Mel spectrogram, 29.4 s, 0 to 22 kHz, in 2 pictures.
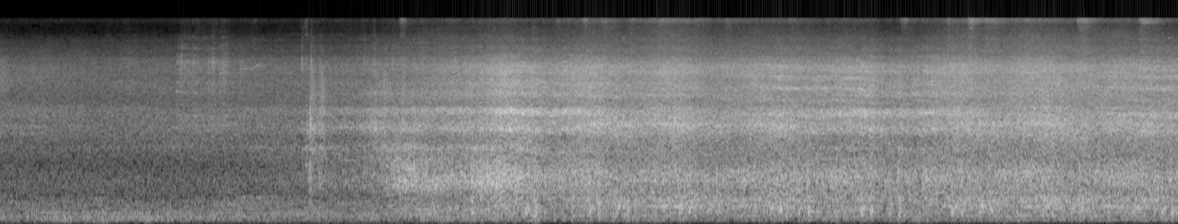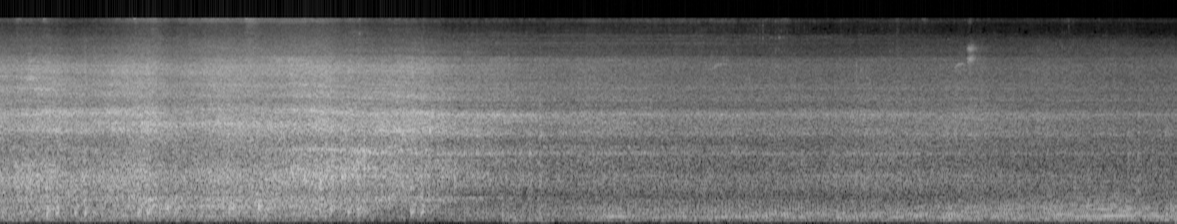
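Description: A JR 203 series electric commuter train passing close by, its wheels running on the rails. The sound swells about five seconds in, stays loud for about fifteen seconds as the cars go by, then fades as the train moves away.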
